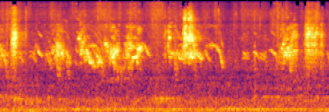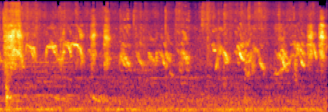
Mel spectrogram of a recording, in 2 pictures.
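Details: Several baby chicks playing and eating, chirping constantly with thin, high, downward-sweeping peeps that overlap, plus occasional sharp pecking taps.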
